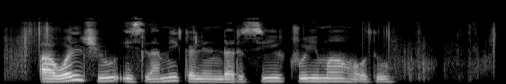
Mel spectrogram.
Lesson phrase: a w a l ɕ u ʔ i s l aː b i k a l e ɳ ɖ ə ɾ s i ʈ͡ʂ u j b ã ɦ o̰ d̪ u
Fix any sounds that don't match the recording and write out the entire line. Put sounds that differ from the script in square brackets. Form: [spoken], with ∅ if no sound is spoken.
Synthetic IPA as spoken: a w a l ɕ u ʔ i s l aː [m] i k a l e ɳ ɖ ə ɾ s i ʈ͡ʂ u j [m] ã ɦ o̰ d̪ u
